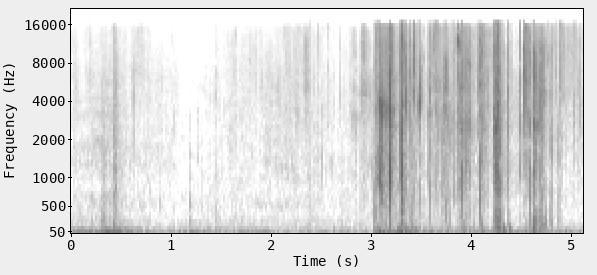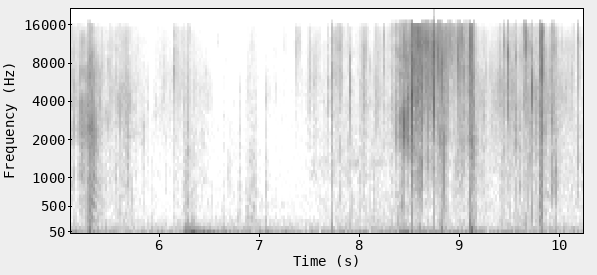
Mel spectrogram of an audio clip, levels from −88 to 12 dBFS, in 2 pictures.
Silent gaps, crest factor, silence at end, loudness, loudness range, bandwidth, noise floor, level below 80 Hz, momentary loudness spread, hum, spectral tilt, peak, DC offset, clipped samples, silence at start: none; 34 dB; 0.2 s; -27 LUFS; 14 LU; 17 kHz; -57 dBFS; -50 dBFS; 25 LU; none; 0.5 dB/octave; 0 dBFS; under 0.1%; under 0.1%; 0 s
